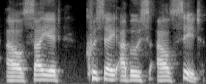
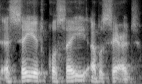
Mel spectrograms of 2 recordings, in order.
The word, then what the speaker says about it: As-Sayyid Qusay Abus Sa'd: of the Iraqi sage Al-Sayyid Qusay Abus al-Sid. Sorry to butcher that. Could you pronounce that correctly? It's actually difficult even for Arabs. It's As-Sayyid Qusay Abus Sa'd.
